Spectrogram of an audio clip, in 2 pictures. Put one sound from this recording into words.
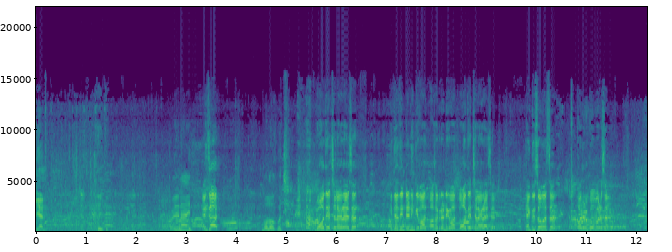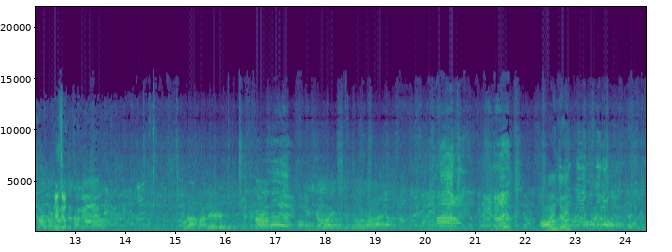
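A crowd murmurs in the open air.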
